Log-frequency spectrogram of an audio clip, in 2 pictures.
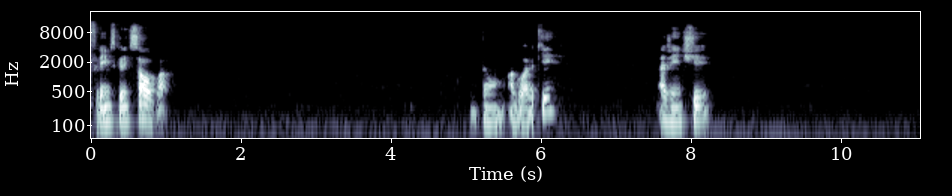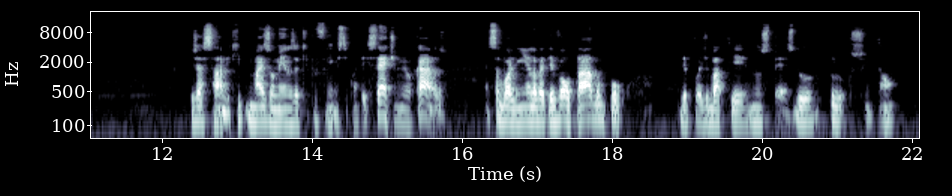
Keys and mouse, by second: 0.2 Right, 0.6 Right, 0.9 Right, 1.2 Right, 1.6 Right, 2.2 Right, 2.8 Left, 3.0-3.5 Left, 3.7 Left, 3.8 Left, 4.3 Right, 4.5 Right, 4.6 Right, 4.8 Right, 5.0 Right, 5.2 Right, 5.5 Right, 6.0 Right, 6.8 Right, 7.3 Right, 8.2 Right, 8.6 Right, 9.1 Right, 9.4 Right, 10.1 Right, 10.4 Right, 11.0 Left, 11.8 Left, 12.5 Left, 12.9 Right, 18.4 g.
